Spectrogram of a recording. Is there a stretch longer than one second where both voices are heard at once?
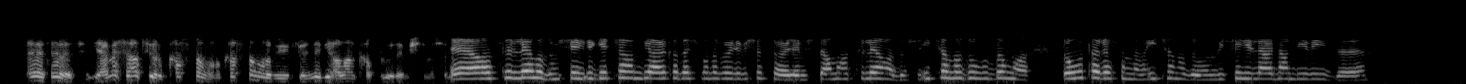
No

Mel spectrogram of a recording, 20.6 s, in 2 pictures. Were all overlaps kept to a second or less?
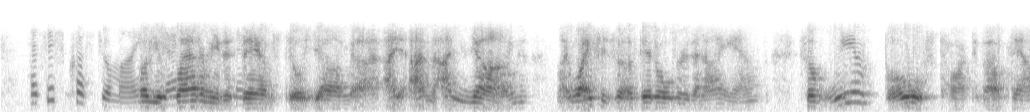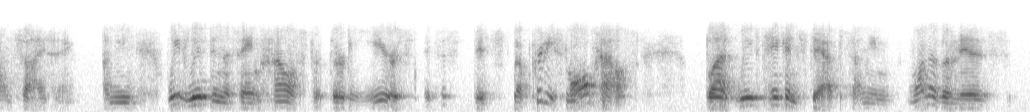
No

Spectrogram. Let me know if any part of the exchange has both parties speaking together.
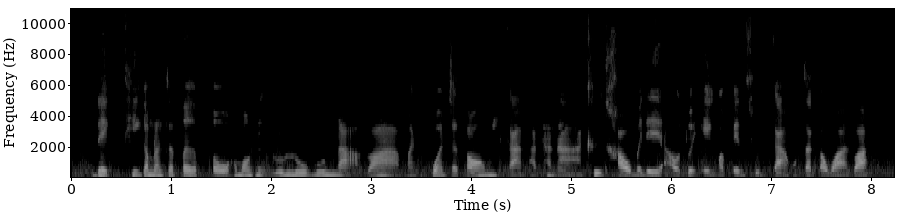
No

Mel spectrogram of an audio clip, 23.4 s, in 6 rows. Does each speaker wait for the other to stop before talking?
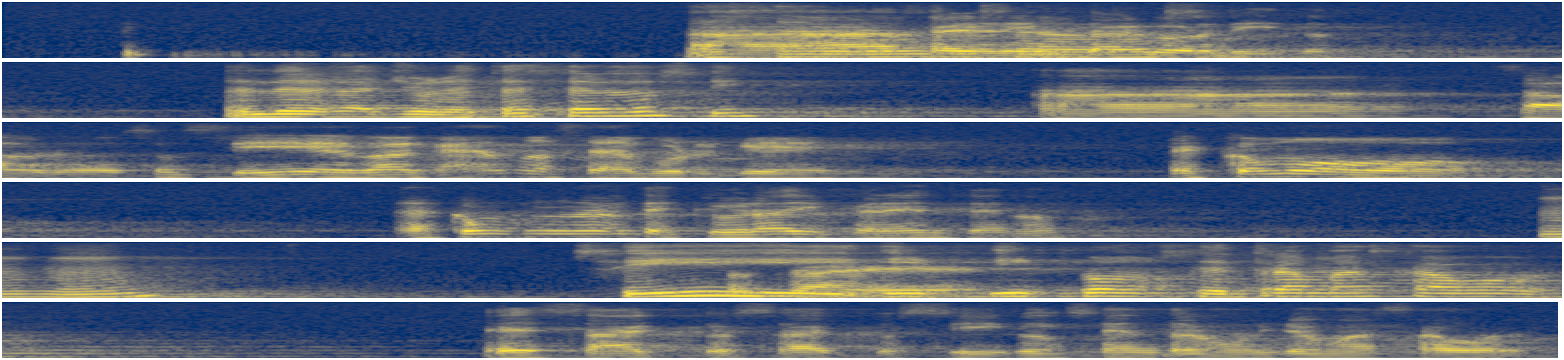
No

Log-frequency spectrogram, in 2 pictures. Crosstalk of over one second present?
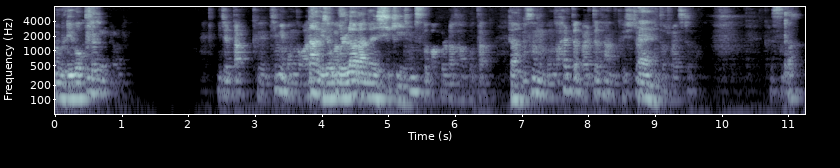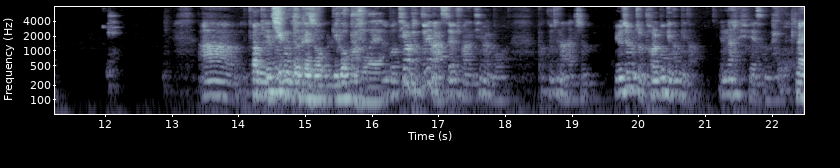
Yes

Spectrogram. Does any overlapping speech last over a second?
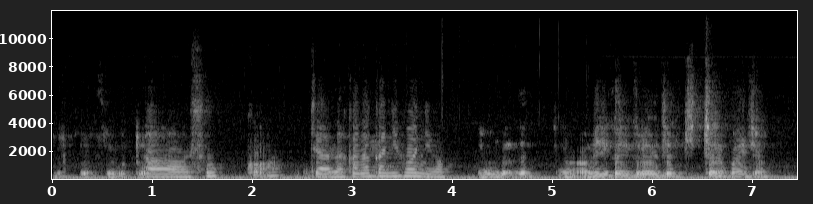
No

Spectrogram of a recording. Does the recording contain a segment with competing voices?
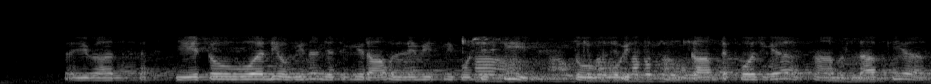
Yes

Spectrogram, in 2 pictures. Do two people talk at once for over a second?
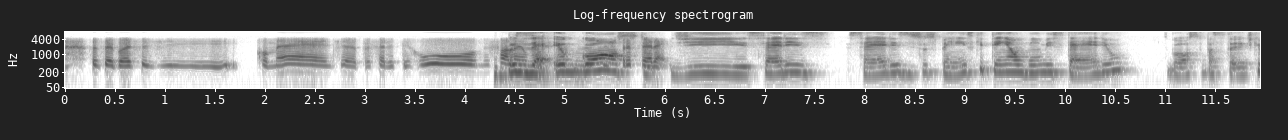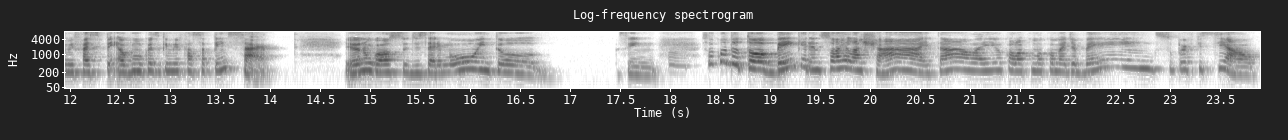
Yes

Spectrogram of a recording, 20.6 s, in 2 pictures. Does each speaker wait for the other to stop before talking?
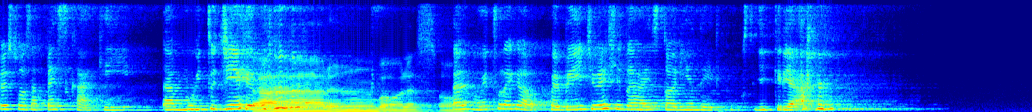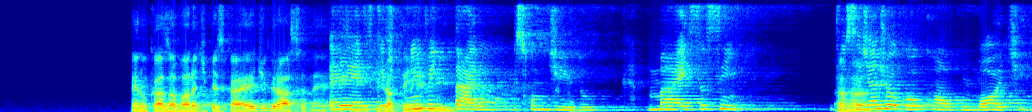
No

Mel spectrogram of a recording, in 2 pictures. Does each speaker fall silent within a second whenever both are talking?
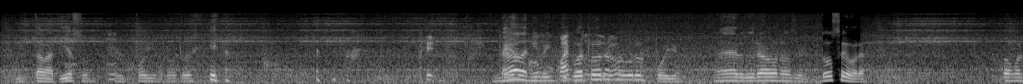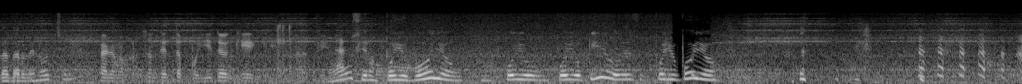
No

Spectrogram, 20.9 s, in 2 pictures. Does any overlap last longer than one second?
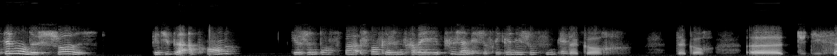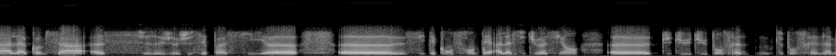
No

